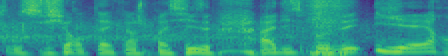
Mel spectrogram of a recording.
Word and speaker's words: Świątek: Alors la joueuse polonaise, elle prononce en fait Świątek, je précise, a disposé hier en 2 petits sets de la brésilienne Béatrice Haddad Maia.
